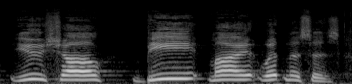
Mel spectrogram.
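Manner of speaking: slow, with "be" held long and set apart; stress on BE. Shown as a demonstration. Preacher quoting Jesus's command, heavy stress on "be". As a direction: lean hard on "be", drawing it out. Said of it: "the emphasis is on that verb".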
